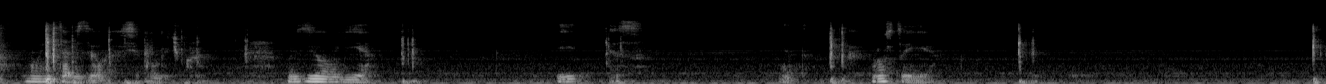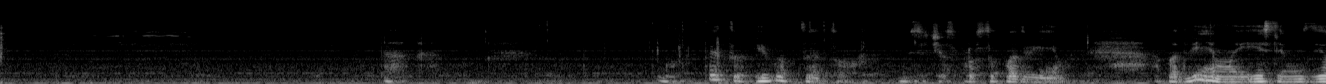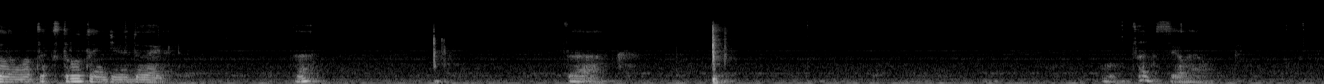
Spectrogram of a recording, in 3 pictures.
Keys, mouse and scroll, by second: 0.3 Escape, 1.7 ctrl+z, 3.9 e, 10.0 e, 18.5 click, 19.8 click, 21.2 shift+click, 22.2-25.2 middle drag, 25.2-28.2 drag, 30.7 e, 34.4 click, 39.2 click.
